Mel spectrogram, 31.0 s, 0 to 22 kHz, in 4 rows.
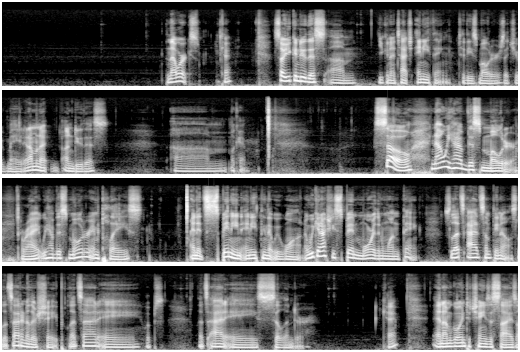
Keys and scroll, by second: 9.0 ctrl+z.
